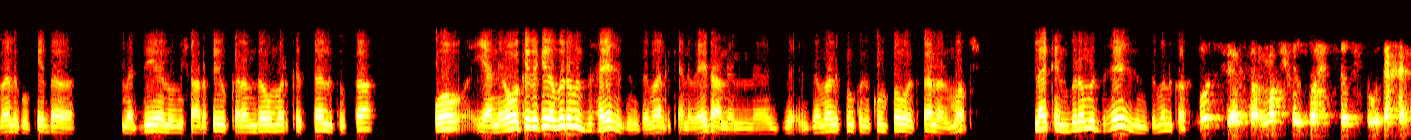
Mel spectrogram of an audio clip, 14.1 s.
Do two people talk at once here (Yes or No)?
No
